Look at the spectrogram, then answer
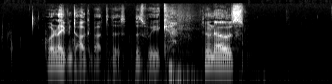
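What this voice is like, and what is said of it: Usual voice. Nothing is said of it.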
